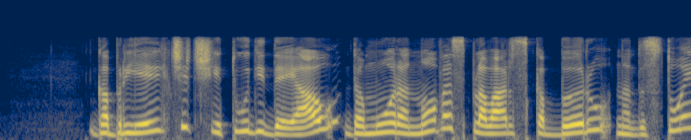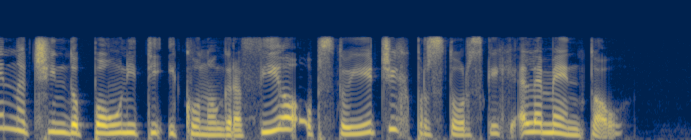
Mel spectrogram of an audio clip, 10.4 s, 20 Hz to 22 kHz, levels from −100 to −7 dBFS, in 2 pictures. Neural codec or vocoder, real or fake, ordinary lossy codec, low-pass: none; real; none; 7.2 kHz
